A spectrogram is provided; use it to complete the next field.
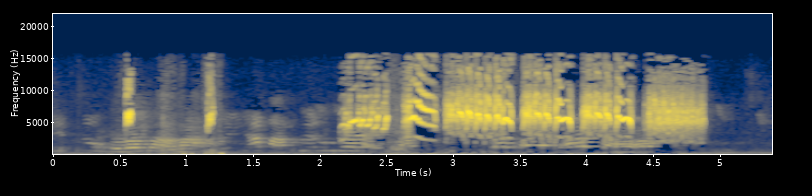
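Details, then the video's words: Agitated wild sogon calling a rival: two sharp high notes, then a dense burst of rapid, high, chattering squeaks in quick series lasting about three seconds, with faint softer chirps beneath. "Sogon emosi cari lawan"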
